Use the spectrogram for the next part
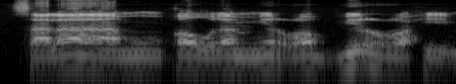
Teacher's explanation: Ini tetap dikatakan tanwin meskipun tidak terdengar suara nunnya. Hal itu disebabkan karena diidghamkan ke huruf ra.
